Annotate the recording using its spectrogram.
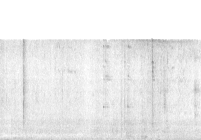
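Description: A bicycle rolls past close by.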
